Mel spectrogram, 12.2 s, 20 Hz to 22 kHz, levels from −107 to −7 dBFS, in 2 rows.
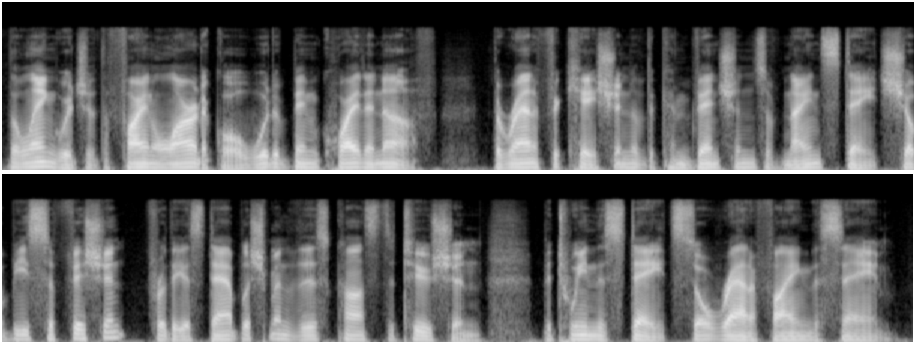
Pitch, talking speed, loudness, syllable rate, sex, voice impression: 90 Hz, 175 wpm, -22 LUFS, 5.5 syllables/s, male, very masculine, very adult-like, middle-aged, very thick, very tensed, very powerful, bright, slightly soft, slightly muffled, fluent, very cool, very intellectual, slightly refreshing, very sincere, very calm, very mature, friendly, reassuring, elegant, lively, kind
